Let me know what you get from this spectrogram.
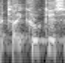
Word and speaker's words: Tychicus: Talking about Tychicus, or Tychicus as it's sometimes pronounced.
